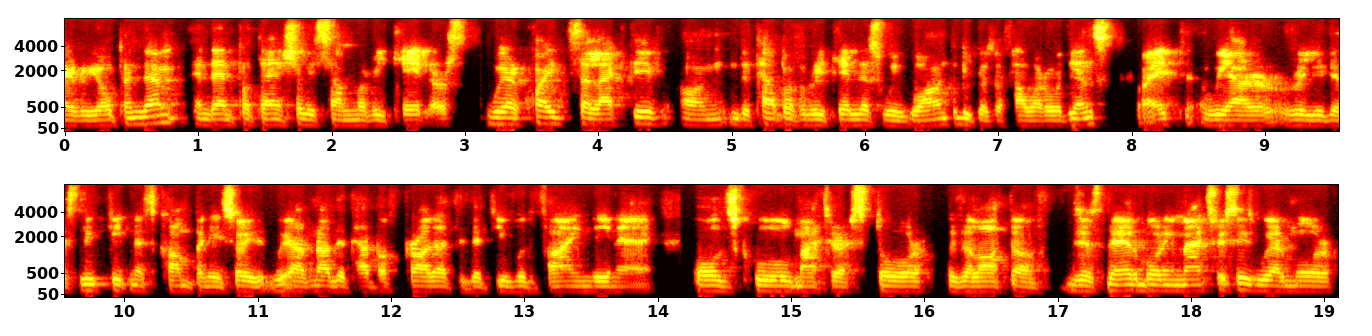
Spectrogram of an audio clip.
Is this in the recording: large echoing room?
no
